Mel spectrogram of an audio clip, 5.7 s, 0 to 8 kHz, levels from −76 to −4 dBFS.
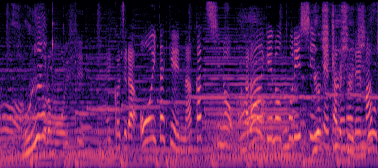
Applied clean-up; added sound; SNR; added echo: none; Keyboard (musical); 12 dB; none.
